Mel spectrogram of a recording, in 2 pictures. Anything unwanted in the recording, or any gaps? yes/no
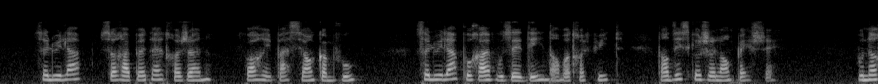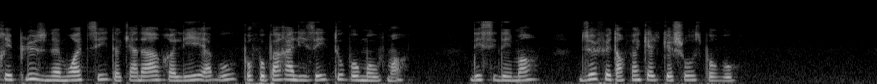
no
